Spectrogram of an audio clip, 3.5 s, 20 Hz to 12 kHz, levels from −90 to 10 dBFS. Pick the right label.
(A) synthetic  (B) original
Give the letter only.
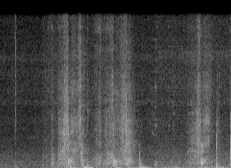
B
